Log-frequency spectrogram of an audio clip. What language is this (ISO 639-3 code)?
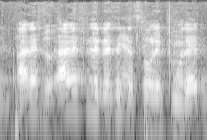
heb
